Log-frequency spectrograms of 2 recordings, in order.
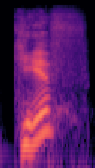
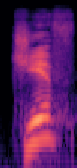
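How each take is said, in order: First: The word begins with a soft J sound. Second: The same.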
